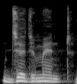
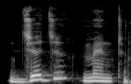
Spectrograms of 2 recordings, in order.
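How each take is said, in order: First: Said in the usual way. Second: judgement drawn out very slowly, each syllable separate; teacher sounding out judgement piece by piece. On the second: Shown as a demonstration. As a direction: spell out judgement slowly for students to copy. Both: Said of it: "teacher models pronunciation".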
